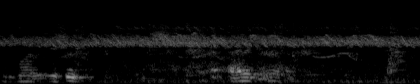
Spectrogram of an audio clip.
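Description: Chickens cluck softly in short bursts against a steady hissing background, fairly faint and somewhat distant.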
